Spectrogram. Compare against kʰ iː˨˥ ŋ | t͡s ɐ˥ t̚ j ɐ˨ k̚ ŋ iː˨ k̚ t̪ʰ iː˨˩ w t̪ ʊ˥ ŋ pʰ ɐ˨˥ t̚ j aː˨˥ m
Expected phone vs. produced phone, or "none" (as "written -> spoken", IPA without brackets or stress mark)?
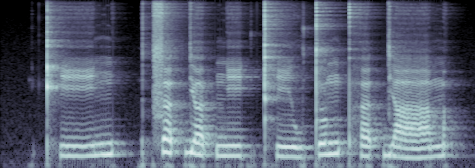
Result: none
